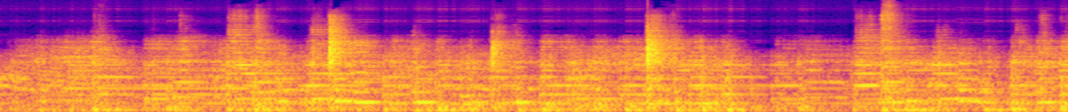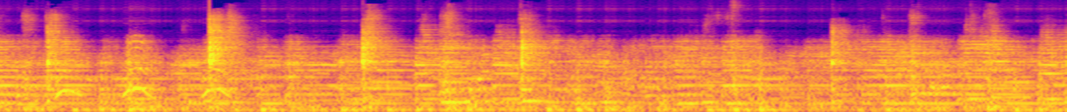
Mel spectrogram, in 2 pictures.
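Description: Live Irish traditional band playing an instrumental passage: strummed guitars and other plucked string instruments over a steady bodhrán beat.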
